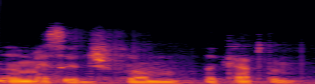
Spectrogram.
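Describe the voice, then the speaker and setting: Deep-voiced, oily foreign smuggler. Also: male voice, level tone, slow, full character voice. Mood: conspiratorial. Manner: smug, conspiratorial. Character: foreign male smuggler henchman, oily and scheming. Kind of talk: 1940s radio acting. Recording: dull, faintly noisy old radio recording.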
